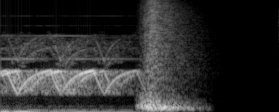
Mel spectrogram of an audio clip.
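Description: A siren sound effect wailing in a fast yelp, sweeping up and down about four times a second. About a second in, it is cut off by a short, loud rush of noise that quickly fades away.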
